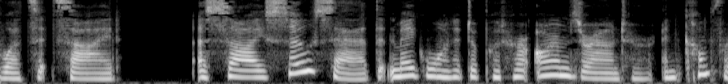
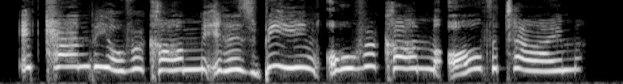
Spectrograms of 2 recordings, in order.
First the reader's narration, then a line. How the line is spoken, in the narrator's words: the medium cried, smiling happily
